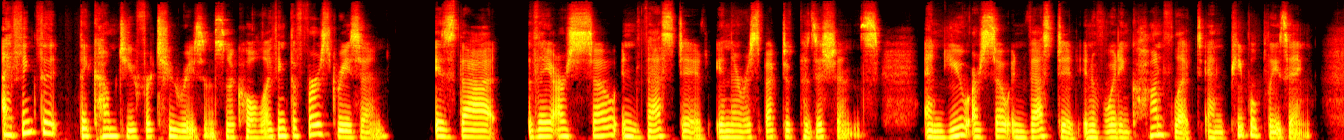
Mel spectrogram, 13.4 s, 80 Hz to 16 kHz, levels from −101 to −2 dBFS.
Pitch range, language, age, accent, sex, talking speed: 160-190 Hz, English, 40-59, American, female, 165 wpm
